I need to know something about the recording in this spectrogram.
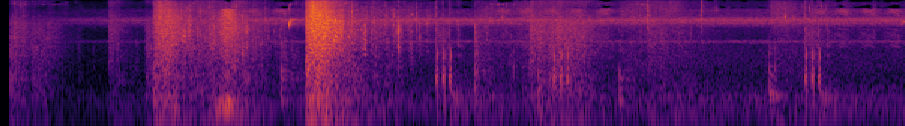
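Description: An axe strikes a wooden crate with sharp knocks.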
